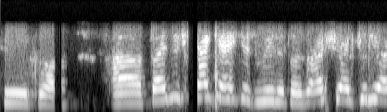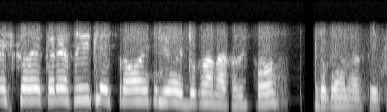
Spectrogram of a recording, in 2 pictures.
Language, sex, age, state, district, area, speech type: Kashmiri, male, 30-45, Jammu and Kashmir, Bandipora, rural, conversation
